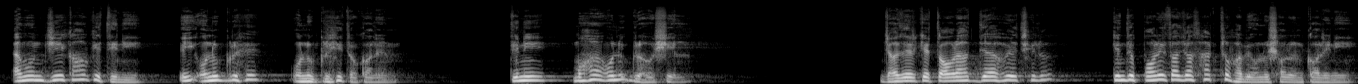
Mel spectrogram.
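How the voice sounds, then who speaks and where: Higher-pitched man reciting in long reverb. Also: a little mellow, slightly rough. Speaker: reciter of scripture translation. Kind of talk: solemn scripted scripture narration. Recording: long reverberant hall-like echo.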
